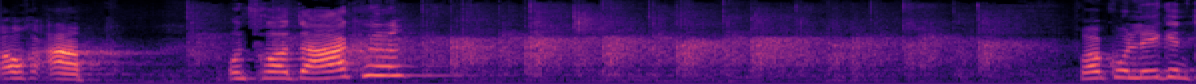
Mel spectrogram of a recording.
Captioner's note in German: Beifall Freie Demokraten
